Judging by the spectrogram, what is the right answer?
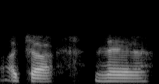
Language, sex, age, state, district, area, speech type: Gujarati, male, 30-45, Gujarat, Rajkot, urban, conversation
